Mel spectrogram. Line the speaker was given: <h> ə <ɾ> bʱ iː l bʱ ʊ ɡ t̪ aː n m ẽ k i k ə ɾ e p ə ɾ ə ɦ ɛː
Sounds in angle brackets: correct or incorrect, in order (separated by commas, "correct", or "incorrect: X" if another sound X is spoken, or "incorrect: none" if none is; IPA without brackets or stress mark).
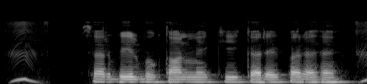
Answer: incorrect: s, correct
